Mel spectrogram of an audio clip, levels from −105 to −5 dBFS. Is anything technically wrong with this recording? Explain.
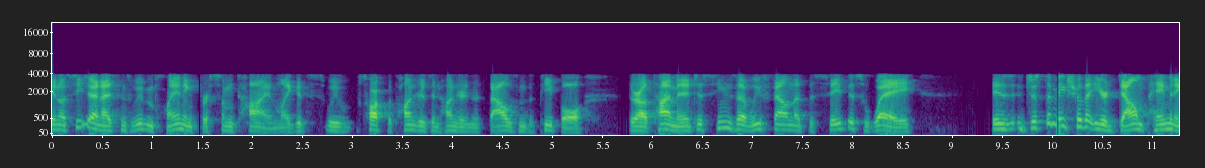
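Yes. Packet loss on an ADPCM call occurs twice in this speech, at 1.46 to 1.54 s and 10.04 to 10.11 s. Each time about 20 ms of audio, roughly a single packet, drops to hard-edged silence. Because the 32 kbit/s G.726 decoder's predictor and step size lose step with the sender's, the speech resumes briefly with some distortion before settling.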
